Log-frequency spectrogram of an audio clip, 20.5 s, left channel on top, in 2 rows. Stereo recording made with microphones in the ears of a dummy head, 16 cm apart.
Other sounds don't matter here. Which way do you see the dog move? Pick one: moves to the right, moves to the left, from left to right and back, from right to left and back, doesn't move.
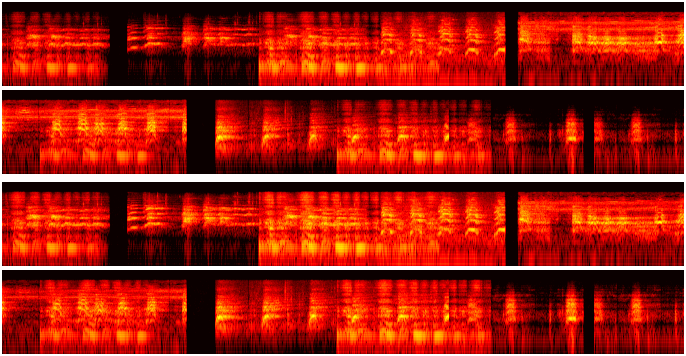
from right to left and back.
